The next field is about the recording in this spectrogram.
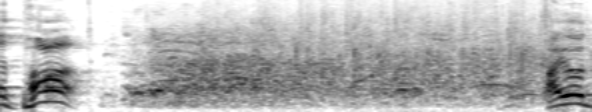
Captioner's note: laughter and applause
